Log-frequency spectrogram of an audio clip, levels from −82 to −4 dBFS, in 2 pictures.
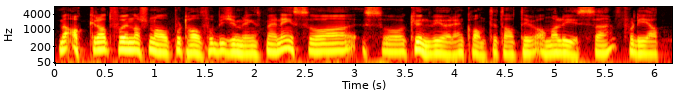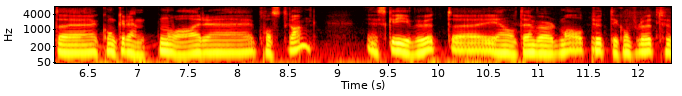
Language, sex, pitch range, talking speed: English, male, 110-140 Hz, 155 wpm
